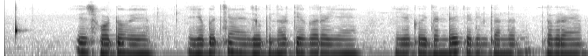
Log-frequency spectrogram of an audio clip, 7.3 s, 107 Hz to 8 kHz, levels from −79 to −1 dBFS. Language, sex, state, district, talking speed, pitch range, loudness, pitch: Hindi, male, Rajasthan, Bikaner, 180 wpm, 130-140 Hz, -23 LUFS, 135 Hz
